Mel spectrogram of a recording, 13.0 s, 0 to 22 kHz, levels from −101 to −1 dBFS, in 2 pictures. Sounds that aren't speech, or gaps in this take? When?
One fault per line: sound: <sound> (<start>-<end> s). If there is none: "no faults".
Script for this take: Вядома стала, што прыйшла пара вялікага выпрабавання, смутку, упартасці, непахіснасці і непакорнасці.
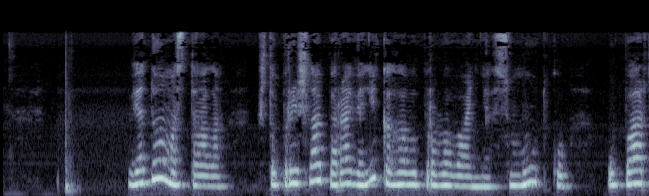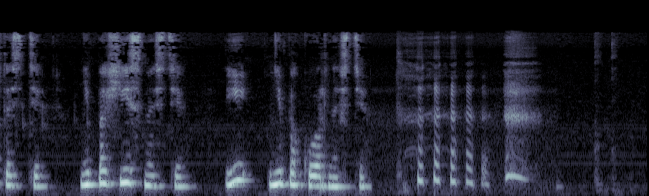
sound: thud (0.6-0.8 s)
sound: laugh (10.5-11.9 s)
